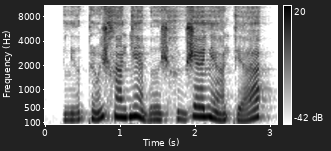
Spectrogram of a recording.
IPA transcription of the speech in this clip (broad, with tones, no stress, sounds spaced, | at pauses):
lʲ əː˩˥ kʲ ɔ̃˩˥ ʒ x ã˦ ɡʲ æ̃˥˩ ɓ əː˨˩ ʒ x ʉ˨˩˦ ʒ æ˦ lʲ ãː˨˩˦ kʲ a˩˥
